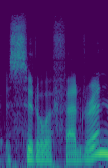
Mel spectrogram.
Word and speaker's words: pseudoephedrine: Get your rest, get your fluids, take your pseudoephedrine, not your phenylephrine, which has been finally acknowledged as not effective. – Say that one more time. – Okay. Pseudoephedrine. which is spelled with a P, and that's the one that you have to ask the pharmacist for because it is an ingredient in meth.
